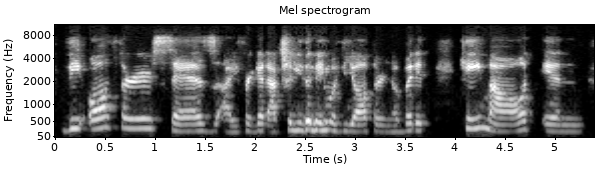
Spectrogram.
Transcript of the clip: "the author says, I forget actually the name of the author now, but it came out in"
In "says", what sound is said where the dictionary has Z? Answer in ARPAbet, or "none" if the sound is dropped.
Z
